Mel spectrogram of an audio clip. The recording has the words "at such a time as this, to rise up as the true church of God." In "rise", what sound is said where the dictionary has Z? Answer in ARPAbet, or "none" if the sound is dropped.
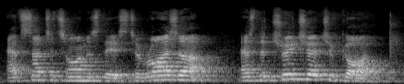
Z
